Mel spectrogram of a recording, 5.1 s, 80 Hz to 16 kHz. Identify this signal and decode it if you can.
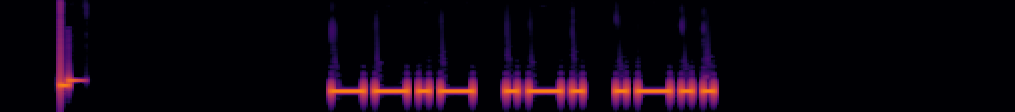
Morse code, heard as a keyed tone, about 22 wpm, 700 Hz. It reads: QRL
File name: practice / 22wpm / Top 20 QSO Elements - 22wpm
